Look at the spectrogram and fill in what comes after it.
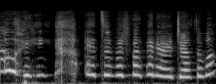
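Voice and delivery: very high, very loud smitten voice. Retelling a character's phone call, imitating Alice's high-pitched voice. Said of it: "her voice goes up, like, two octaves".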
